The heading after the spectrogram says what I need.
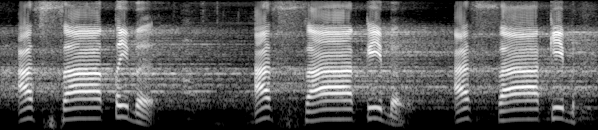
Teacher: alif lamnya ada dalam tulisannya tapi bunyinya tidak ada, disebut alif lam idgham ya.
